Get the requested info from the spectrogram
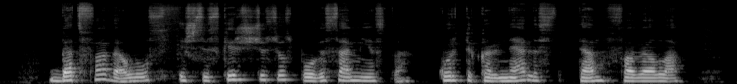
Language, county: Lithuanian, Marijampolė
